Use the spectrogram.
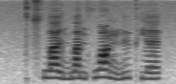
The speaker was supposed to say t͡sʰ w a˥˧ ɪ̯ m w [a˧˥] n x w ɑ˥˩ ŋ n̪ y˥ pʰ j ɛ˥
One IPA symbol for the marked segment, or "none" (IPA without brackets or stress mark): a˥˧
